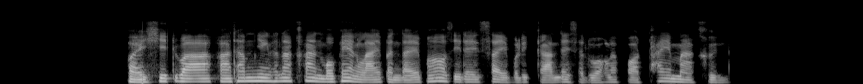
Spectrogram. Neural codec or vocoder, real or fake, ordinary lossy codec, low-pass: none; real; none; none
